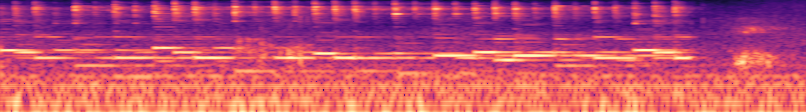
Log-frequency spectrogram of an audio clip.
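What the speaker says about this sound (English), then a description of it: "That's not my phone ringing if you hear it." A phone ringtone plays a bright, repeating electronic melody, steady and fairly loud on its own for most of the clip before cutting off near the end.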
